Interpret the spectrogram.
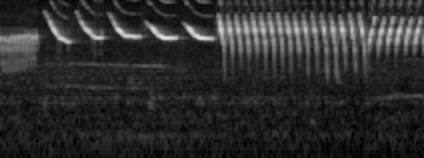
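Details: Loud Belgian canary song opening with a buzzy note, then five falling whistles about two per second, followed by a fast, dense rolling trill.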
